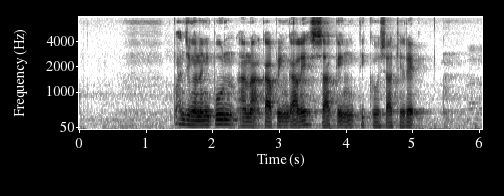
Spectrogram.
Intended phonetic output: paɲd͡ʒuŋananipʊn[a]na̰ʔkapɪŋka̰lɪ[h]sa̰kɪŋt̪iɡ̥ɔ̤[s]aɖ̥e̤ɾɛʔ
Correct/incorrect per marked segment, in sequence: correct, correct, correct

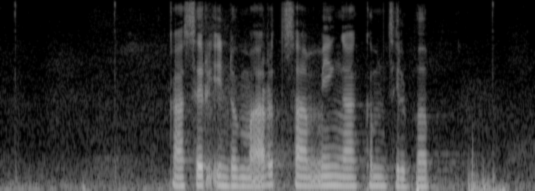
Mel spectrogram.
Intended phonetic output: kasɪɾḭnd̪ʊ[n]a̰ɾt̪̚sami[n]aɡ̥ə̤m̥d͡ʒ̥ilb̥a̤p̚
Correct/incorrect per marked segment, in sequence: incorrect: m, incorrect: ŋ

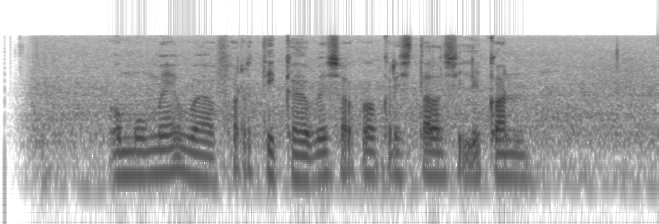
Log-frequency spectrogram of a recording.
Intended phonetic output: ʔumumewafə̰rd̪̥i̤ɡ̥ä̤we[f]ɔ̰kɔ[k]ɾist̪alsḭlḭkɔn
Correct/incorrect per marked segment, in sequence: incorrect: s, correct

